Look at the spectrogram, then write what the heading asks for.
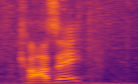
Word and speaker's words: Case: Case is pronounced like Kaze. It is actually Kaze.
